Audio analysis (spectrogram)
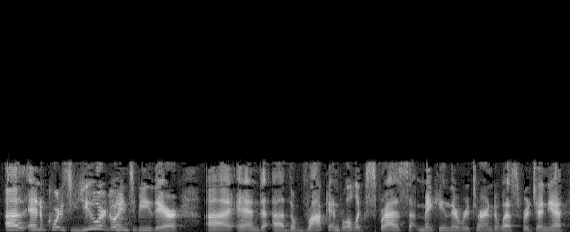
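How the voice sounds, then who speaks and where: A woman's voice: lowish voice, steady tone, measured pace, sharp tone, highs cut off. A middle-aged woman hosting a radio show, chatting casually as she promotes an event in an interview. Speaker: radio host.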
